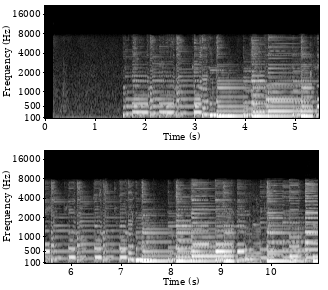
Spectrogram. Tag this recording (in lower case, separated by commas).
music, guitar, acoustic guitar, plucked string instrument, musical instrument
